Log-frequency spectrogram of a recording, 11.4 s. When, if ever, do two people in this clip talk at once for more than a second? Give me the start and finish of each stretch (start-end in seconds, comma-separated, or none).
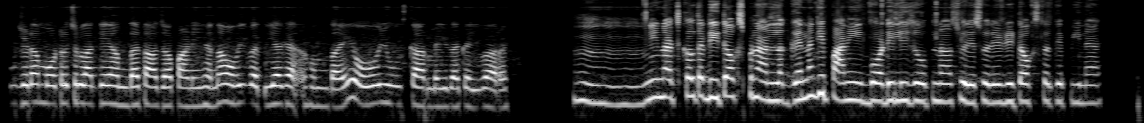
none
